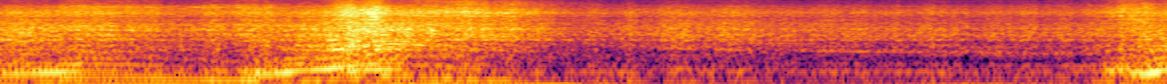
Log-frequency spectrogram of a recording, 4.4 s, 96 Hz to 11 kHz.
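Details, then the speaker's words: Mercedes 600SL V12 revved after an E-gas throttle control module test ahead of a throttle body rebuild. The rise and fall is smooth and even with no stumble or hesitation: healthy throttle response; the E-gas checked out OK. "let's give it some gas [Applause] all that looks very good to me"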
